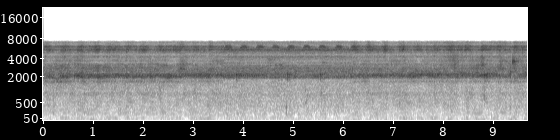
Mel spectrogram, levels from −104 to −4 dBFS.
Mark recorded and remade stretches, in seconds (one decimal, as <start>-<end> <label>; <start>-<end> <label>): 0.0-3.6 remade; 3.6-6.2 recorded; 6.2-9.7 remade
